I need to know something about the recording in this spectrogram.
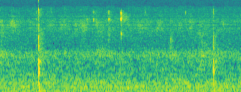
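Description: Near silence, broken by a single faint click about half a second in: a stylus tapping a tablet's glass screen.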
